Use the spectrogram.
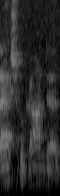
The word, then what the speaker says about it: ashwagandha: But of course, there is a herb called ashwagandha that's been really helpful with.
